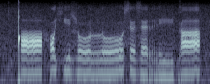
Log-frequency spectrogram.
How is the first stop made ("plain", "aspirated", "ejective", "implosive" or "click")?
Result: click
